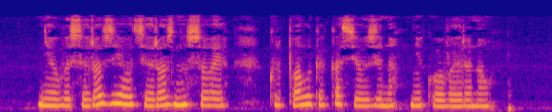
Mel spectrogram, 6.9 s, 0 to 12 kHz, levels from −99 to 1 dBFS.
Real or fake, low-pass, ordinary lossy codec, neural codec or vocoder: real; 7.2 kHz; AAC, 64 kbps; none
